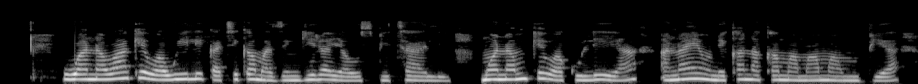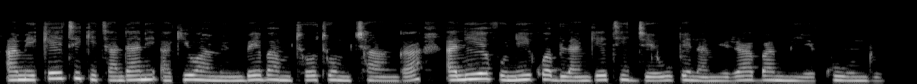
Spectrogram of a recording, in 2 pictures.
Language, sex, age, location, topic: Swahili, female, 50+, Kisumu, health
